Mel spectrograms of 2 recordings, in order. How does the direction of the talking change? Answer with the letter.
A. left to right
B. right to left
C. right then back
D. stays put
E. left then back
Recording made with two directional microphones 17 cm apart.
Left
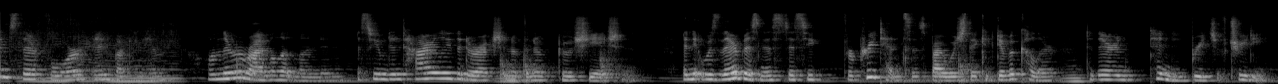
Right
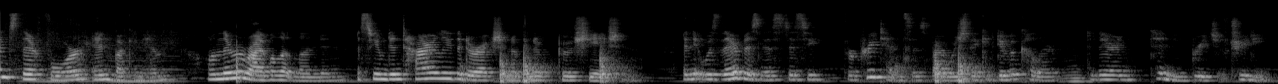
B.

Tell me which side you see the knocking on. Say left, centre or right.
right.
